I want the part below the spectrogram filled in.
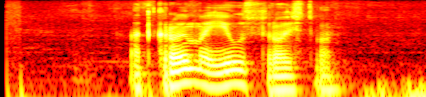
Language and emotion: Russian, neutral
